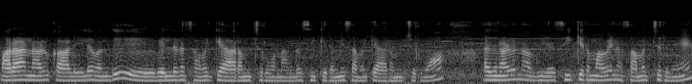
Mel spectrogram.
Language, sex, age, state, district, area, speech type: Tamil, female, 30-45, Tamil Nadu, Pudukkottai, rural, spontaneous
